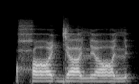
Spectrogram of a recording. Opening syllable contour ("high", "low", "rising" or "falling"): high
